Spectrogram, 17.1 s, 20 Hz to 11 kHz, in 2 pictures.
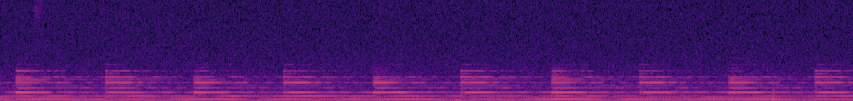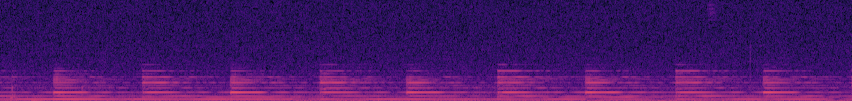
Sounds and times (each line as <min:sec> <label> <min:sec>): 0:00.0 bells of the surrounding villages 0:17.0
